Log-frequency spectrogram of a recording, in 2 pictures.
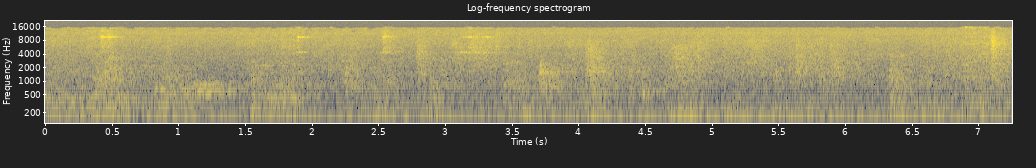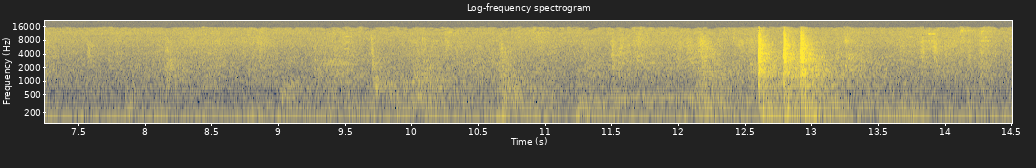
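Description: A keyboard plays softly in a large, echoing room.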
